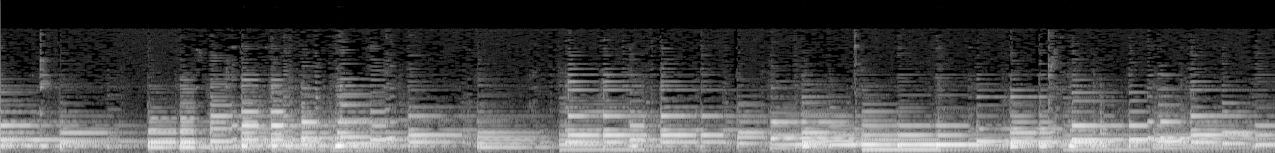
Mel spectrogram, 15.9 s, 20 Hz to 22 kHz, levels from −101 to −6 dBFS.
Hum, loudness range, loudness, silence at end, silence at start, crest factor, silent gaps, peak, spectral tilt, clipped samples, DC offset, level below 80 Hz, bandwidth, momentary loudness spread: none; 5 LU; -21 LUFS; 0 s; 0 s; 18 dB; none; -2 dBFS; -10.5 dB/octave; under 0.1%; under 0.1%; -52 dBFS; 6.2 kHz; 11 LU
